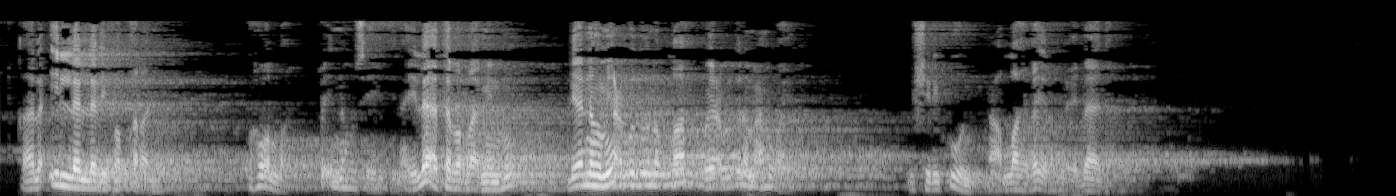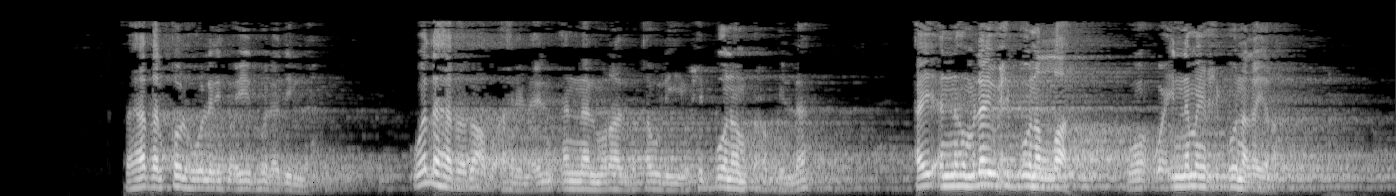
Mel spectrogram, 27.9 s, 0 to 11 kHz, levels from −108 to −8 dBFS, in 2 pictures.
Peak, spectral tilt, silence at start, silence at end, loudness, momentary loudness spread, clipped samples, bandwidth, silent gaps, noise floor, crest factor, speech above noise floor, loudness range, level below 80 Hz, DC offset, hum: -6 dBFS; -6 dB/octave; 0.2 s; 0 s; -26 LUFS; 21 LU; under 0.1%; 8 kHz; 13.22-13.49 s, 13.58-14.65 s, 14.98-15.02 s, 15.08-15.15 s; -62 dBFS; 22 dB; 37 dB; 12 LU; -76 dBFS; under 0.1%; none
